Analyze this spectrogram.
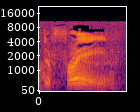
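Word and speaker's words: de Fraine: You have it expressed, for example, by the Jesuit writer Jean Dufresne, that's spelled capital D-E, capital F-R-A-I-N-E, not John Frame, but Jean Dufresne.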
